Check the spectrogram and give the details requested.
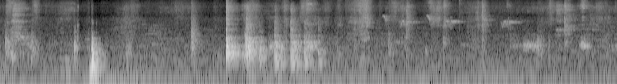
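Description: A single thump about a second and a half in, then a short, low cooing call from a bird and a few faint, high chirps.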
